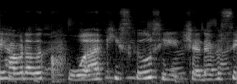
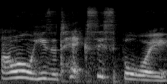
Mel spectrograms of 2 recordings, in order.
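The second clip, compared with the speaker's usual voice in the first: slow, put-on New Zealand accent. Reacting to a show, the speaker comments in a put-on kiwi accent. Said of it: "I don't know why I'm doing like a Kiwi accent".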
